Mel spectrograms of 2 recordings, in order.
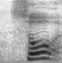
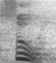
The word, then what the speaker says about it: sew: Pronunciation is sow and sewing. It is not sew or sewing.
